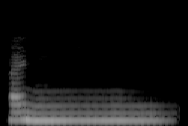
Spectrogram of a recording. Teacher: mad tabi'i bertemu hamzah di dalam satu kalimat dinamakan mad wajib muttasil, panjangnya antara 4 sampai 6 harokat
